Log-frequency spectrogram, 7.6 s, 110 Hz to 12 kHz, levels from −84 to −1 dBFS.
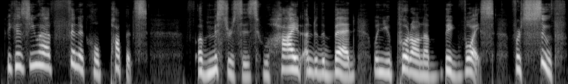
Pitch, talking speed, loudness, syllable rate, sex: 220 Hz, 160 wpm, -20 LUFS, 4.9 syllables/s, female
